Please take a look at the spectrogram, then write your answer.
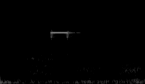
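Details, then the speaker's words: Hotpoint Quadrio fridge freezer: single short high-pitched beep warning that the doors have been left open. "going to actually get the uh beep in now seeing that uh the doors have been open"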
